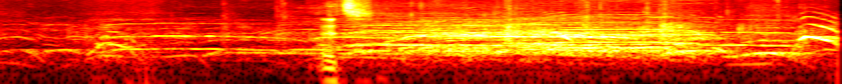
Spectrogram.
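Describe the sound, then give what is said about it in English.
An audience of many voices cheers and shouts, swelling louder after a moment into a sustained roar of excited calls that holds steady until the end. “People are not cheering enough,”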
